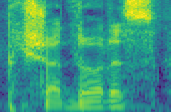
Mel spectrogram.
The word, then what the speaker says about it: Pixadores: Pixadores heißt übrigens der Film, oder er wird anders ausgesprochen, Pixadores. – Genau, irgendwo. Also ich krieg's auch nicht so gut auf Portugiesisch hin.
